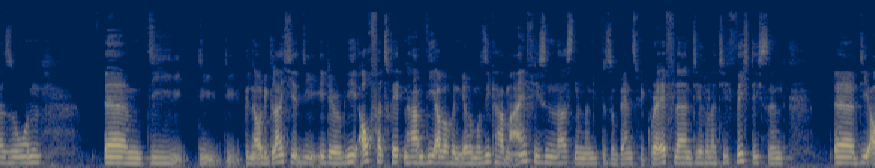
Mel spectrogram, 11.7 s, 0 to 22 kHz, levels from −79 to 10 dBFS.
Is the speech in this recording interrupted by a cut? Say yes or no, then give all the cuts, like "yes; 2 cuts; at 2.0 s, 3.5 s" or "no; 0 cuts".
no; 0 cuts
